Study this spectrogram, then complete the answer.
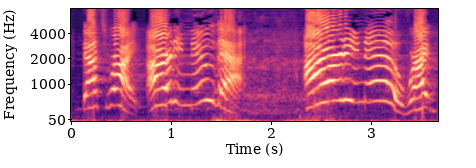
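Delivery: high, loud I-told-you-so; triumphant retort. Retold or imitated. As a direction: crow it back, sure of the victory. Triumphant reply to good report.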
